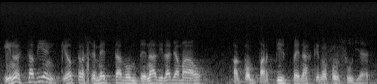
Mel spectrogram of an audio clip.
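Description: An actor playing a stern, proud shopkeeper, blunt and scolding, in a Spanish radio play. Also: male voice, mid-range voice, lively intonation, fairly quick, creaky, dark tone. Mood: cold, reproachful. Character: stern, wounded, proud shopkeeper, father of a daughter. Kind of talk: Spanish radio theatre acting, 1970s. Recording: muffled, noisy old radio broadcast.

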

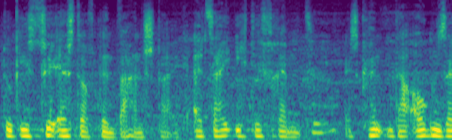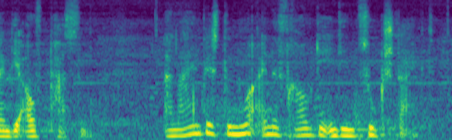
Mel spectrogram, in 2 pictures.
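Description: An actor playing a horrified, scheming lover in a radio drama, speaking in curt, tense commands. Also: male voice, mid-range voice, a little fast, background noise, natural voice. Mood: urgent, calculating. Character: horrified, wary, scheming male lover giving curt orders.

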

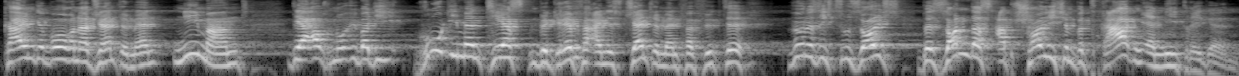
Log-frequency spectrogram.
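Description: A man acting a pompous, indignant gentleman writer in a radio drama, scornful and over-articulated. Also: extremely high pitch, big pitch swings, unhurried, heavily acted. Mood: haughty indignation. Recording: roomy, echoing studio acoustic.

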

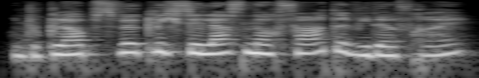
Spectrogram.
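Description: An actress playing a worried, forgiving young daughter in a radio drama, with a soft, breathy voice. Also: female voice, a little high, steady tone, fast talker. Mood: anxious questioning.

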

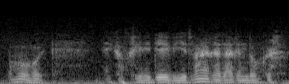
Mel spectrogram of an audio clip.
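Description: A man's voice: deep voice, fairly even intonation, a little fast, a bit bright. An actor playing a nervous, suspicious official in a 1960s radio play, formal and courteous in his speech. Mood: anxious. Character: nervous, suspicious male official plotting in secret. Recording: noisy old 1960s radio recording.

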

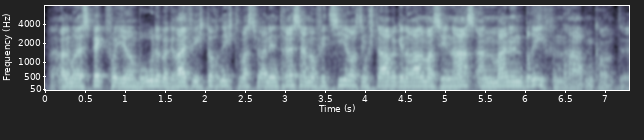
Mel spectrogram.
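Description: Casting: young commander, curt and suspicious, fairly high, piercingly forceful voice, vintage radio drama. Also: male voice, fairly quick, few pauses. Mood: cold, impatient. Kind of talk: 1950s German radio play acting.

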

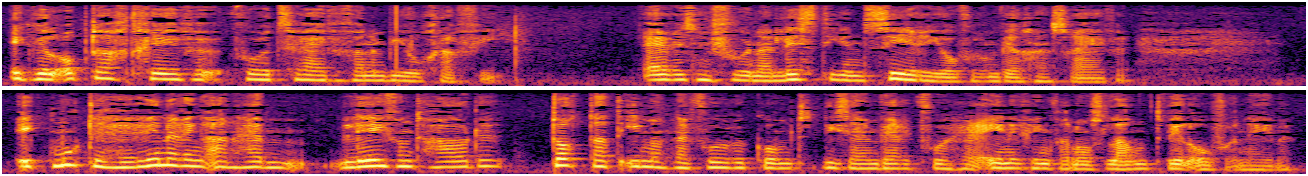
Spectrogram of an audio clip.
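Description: Husky, composed, resolute widow. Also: female voice, deep voice, lively intonation, a little fast. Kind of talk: Dutch radio play acting.

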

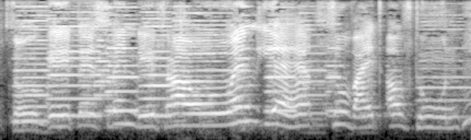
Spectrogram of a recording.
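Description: Radio play casting: a boozy robber balladeer, very slow sing-song over prominent accordion. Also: male voice, sits high, fairly even intonation. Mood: bawdy, wry. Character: boozy, roguish male robber and tavern accordion singer. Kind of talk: radio play acting, folk ballad singing. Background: accordion and guitar music.

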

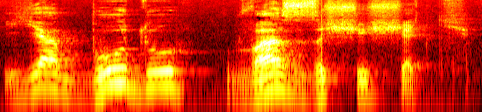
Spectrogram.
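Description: An actor playing a courteous, dignified male lawyer in a radio drama, measured and theatrical with weighty pauses. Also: medium pitch, very animated, breathy edge, heavily acted. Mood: grave, resolute. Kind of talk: 1980s Soviet radio drama acting.

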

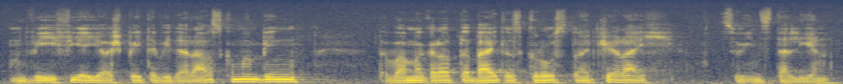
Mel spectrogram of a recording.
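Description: Deep-voiced, wry Austrian man played by an actor. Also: brisk, close to an everyday voice. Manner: wry, ironic storytelling. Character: wry former political prisoner recounting his past. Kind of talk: 1960s radio play narration. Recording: slightly hissy old tape.

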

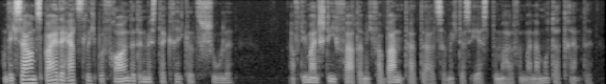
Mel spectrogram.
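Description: An actor playing an earnest, sensitive man recalling his youth in a 1960s German radio drama, speaking in a measured, reflective literary manner. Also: extremely low pitch, no echo. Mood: absorbed, nostalgic.

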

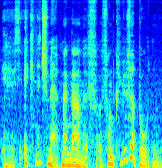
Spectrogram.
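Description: An actor playing an awkward, nosy small-town newspaper reporter in a radio play, stammering and over-polite. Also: male voice, fairly low pitch, big pitch swings, unhurried, slight background noise. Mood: awkward, probing. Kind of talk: German radio play acting.

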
